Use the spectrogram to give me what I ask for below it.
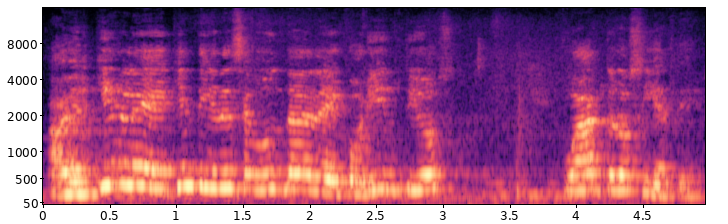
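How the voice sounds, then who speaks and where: A woman's voice: sits high, expressive, takes it slowly, a little hiss or hum. An older woman preaching a sermon in a church, often calling her listeners brothers and laughing between points. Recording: echoey church room, voice from the mic's distance.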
